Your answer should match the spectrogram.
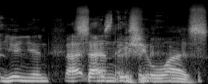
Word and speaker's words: Union Saint-Gilloise: As Grado tells me, it's Union Saint-Gilloise.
